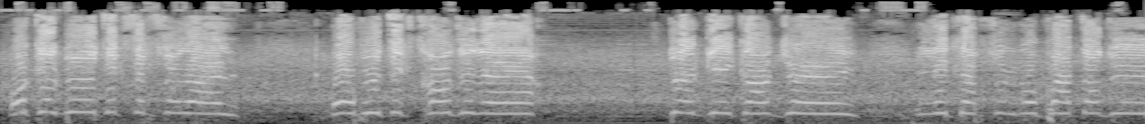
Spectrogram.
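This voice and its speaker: Excited sports commentary guy, really high voice, exclaims and repeats himself, loud noisy match broadcast. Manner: exclamatory, repeats phrases emphatically.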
